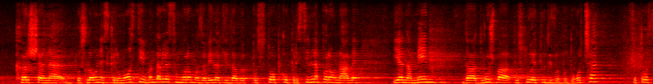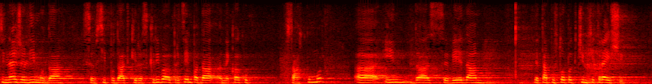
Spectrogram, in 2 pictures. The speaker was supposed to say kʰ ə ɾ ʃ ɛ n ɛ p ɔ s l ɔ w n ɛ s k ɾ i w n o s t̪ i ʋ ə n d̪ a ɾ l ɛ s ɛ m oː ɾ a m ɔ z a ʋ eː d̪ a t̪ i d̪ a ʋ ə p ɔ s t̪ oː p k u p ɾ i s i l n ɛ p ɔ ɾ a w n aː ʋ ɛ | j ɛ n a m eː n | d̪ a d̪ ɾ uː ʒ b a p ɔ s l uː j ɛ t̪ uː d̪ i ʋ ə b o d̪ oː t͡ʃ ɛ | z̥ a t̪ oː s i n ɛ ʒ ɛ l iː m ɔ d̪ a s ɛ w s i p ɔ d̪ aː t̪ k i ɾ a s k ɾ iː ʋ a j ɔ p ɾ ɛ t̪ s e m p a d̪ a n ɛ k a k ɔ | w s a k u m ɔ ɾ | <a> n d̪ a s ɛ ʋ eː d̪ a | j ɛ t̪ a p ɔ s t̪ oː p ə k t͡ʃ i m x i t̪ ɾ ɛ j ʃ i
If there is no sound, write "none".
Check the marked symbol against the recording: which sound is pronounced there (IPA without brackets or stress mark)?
i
